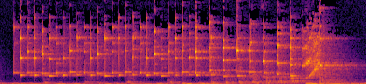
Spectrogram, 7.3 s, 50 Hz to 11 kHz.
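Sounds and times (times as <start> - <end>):
Chinese block tapping: 0.3 - 4.5
xylophone playing quick bright runs with rising glissando: 0.3 - 7.1.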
